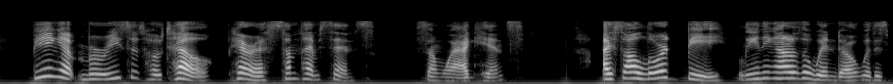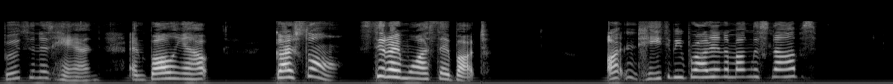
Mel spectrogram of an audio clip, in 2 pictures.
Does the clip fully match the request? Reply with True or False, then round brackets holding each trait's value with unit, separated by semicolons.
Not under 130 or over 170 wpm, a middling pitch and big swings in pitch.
False (145 wpm; 255 Hz; 7.1 semitones)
